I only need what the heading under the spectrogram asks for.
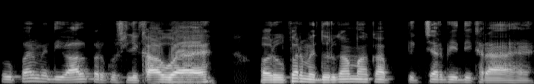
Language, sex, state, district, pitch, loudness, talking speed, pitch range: Hindi, male, Jharkhand, Garhwa, 115 Hz, -17 LUFS, 215 wpm, 105-120 Hz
